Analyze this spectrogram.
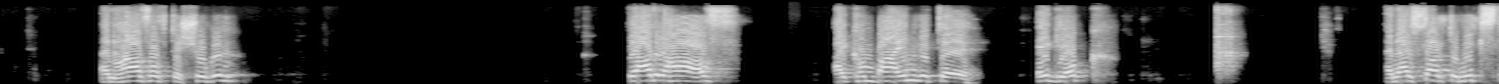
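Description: A man speaks calmly in short phrases through a microphone, heard over an online call.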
